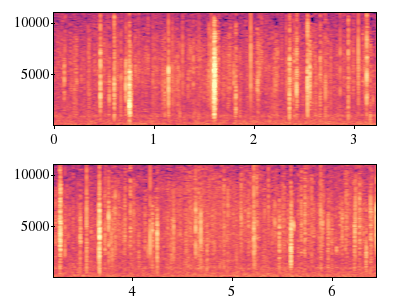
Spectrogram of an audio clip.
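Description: A pyre fire burning, with a steady rushing noise and frequent irregular sharp crackles and pops.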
